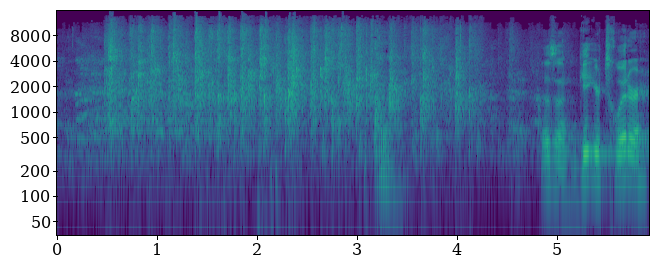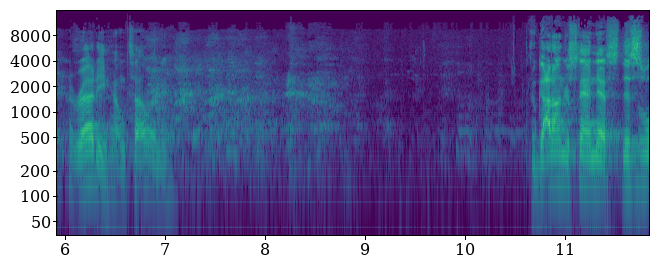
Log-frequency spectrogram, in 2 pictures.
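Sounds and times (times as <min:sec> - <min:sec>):
laughter: 0:00.0 - 0:10.6
audience clapping: 0:00.2 - 0:04.8
speech: 0:04.8 - 0:07.3, 0:10.6 - 0:11.8.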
